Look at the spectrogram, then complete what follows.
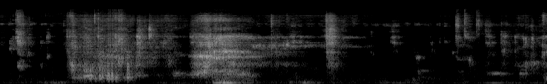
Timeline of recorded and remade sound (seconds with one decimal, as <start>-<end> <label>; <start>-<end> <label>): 0.0-0.5 recorded; 0.5-5.5 remade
